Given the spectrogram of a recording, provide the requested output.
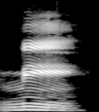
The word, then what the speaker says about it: knee: Here also we say knee, knife, knock, no. The K is silent and not pronounced.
